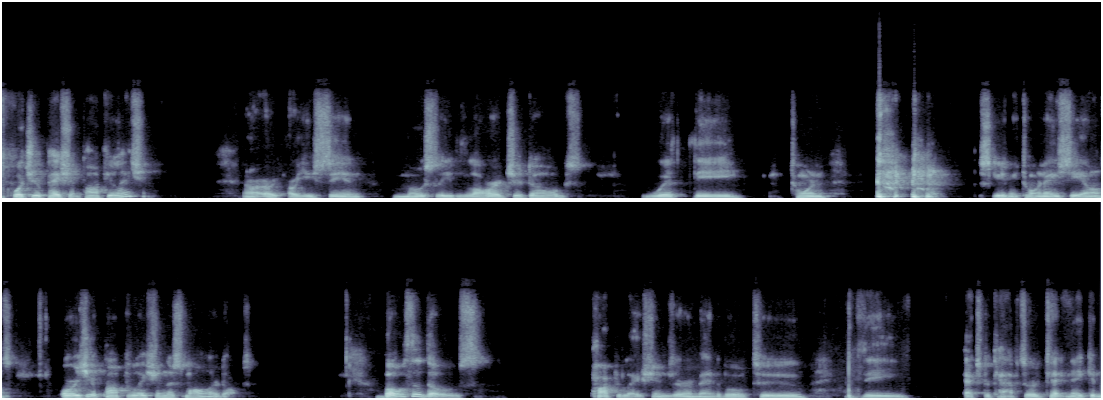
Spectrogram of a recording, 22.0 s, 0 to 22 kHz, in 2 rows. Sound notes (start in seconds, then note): 8.7 coughs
